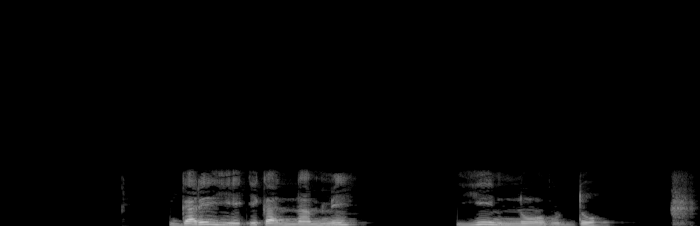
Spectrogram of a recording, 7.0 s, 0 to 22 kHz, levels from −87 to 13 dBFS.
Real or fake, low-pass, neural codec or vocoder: real; 5.4 kHz; none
